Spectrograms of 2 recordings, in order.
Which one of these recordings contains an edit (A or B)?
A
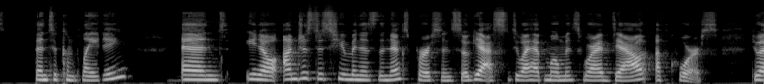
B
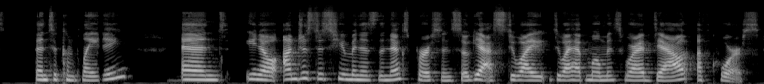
A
